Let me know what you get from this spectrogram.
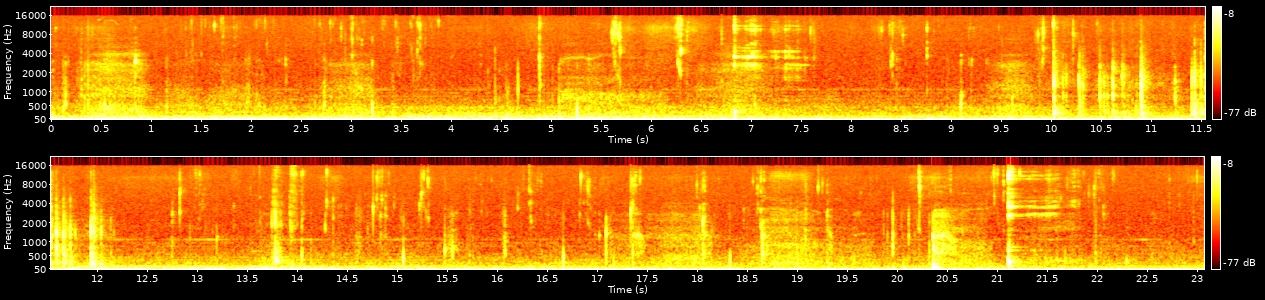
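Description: Close-miked chewing and wet mouth sounds of someone eating rotisserie chicken, with scattered small clicks, over a low steady hum.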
